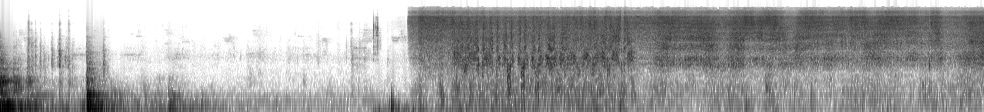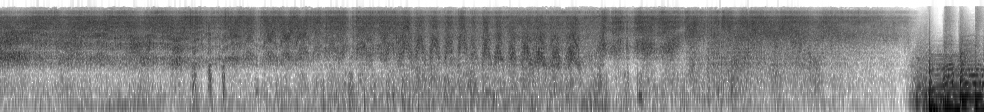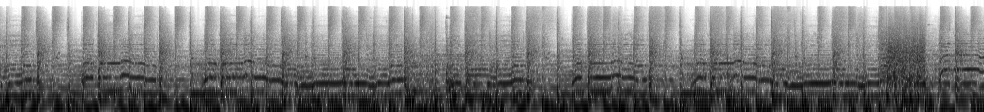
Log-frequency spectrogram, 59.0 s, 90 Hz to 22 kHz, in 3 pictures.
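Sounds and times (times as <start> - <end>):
compressed air blowgun hissing: 8.2 - 38.0.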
